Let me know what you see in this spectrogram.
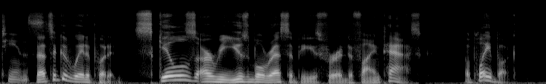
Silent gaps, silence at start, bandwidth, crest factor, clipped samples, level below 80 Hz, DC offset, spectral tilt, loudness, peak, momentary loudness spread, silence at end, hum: none; 0 s; 13.5 kHz; 18 dB; under 0.1%; -48 dBFS; under 0.1%; -5.5 dB/octave; -26 LUFS; -10 dBFS; 13 LU; 0.4 s; none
